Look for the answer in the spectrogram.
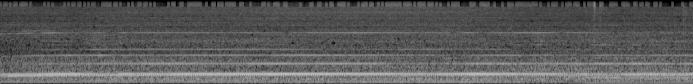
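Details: Bissell PowerClean OnePass (35831) vacuum, used Goodwill unit, running after its long-clogged filter was cleaned and airflow unblocked: steady high motor whine with several fixed tones over the airflow rush. The motor is still noisy; owner unsure if it is bearings or dirt in the impeller.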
